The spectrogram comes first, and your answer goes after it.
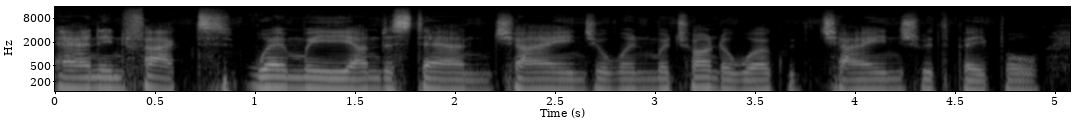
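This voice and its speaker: With an Australian accent, a man speaks at medium pitch and moderate pace in a monotone, flat delivery, the sound dry and close with no echo on a very clean recording with a silent background. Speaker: community development worker. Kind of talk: presentation. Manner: hesitant, many fillers.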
